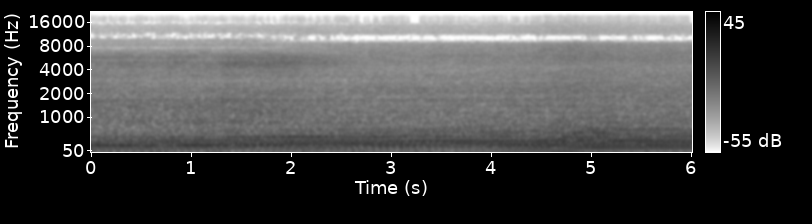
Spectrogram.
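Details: Freshly rebuilt Ford FE 390 big-block V8 for a 1967 F100, on the dyno with Aces EFI, first fire-up; deep, even running with steady firing and smooth rev changes, no knocks or misses; normal running.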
